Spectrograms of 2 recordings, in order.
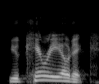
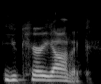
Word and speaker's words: eukaryotic: Louis, where she engaged in research on eukaryotic, did I pronounce that right, Ursula? Almost, eukaryotic.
